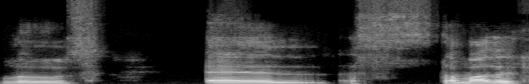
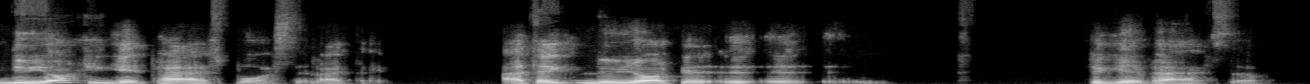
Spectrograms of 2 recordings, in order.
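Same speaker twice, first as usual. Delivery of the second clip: usual speaking voice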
